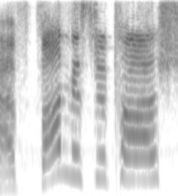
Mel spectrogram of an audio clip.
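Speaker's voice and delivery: high, loud parting shout. Voicing a character leaving through the door: shouting over her shoulder. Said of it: "she just shouts out over her shoulder".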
